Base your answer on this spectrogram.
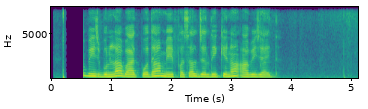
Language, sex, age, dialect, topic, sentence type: Maithili, female, 41-45, Southern/Standard, agriculture, question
